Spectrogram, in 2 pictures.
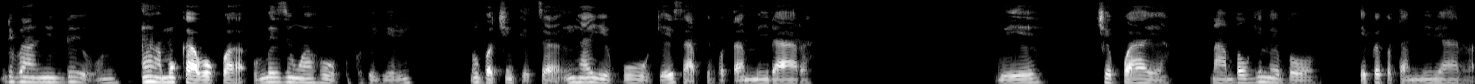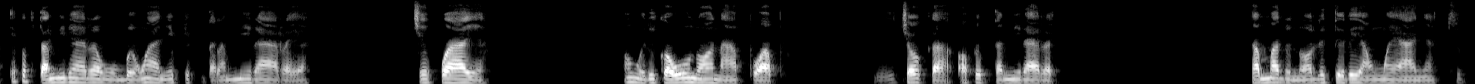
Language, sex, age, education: Igbo, female, 30-45, primary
